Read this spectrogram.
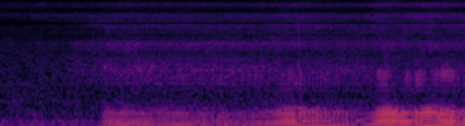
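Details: Sleeping dog wearing a protective cone collar: a single drawn-out, vibrating snore; snoring.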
